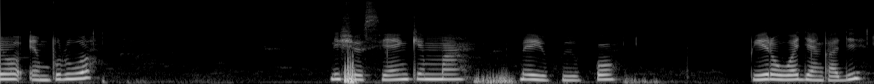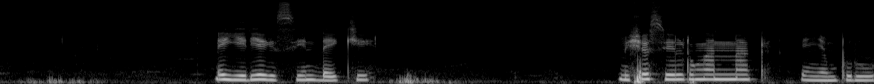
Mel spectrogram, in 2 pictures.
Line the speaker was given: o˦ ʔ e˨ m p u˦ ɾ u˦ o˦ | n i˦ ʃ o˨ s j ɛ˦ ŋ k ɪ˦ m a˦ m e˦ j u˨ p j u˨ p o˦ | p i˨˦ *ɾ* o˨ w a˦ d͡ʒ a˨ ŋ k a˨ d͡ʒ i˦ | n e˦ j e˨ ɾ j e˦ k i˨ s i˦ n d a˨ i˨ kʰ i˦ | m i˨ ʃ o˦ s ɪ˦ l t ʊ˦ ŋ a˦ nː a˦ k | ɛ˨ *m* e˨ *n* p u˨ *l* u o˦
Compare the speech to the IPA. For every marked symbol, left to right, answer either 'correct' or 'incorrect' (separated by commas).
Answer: correct, incorrect, incorrect, incorrect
